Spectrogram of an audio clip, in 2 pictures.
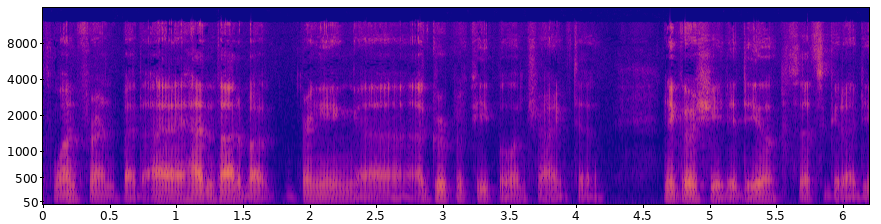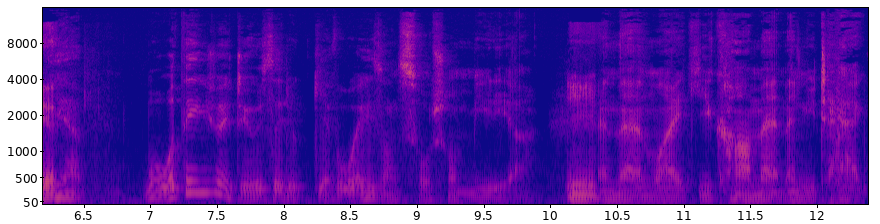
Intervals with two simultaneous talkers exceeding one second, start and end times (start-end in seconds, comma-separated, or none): none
